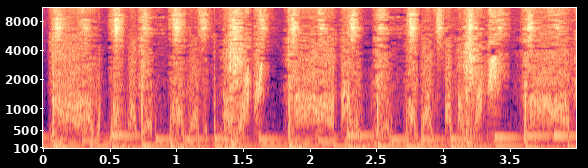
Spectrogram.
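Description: DJ scratching a vinyl record on a turntable over a steady electronic beat, with a melody of short stepped notes running through it.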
